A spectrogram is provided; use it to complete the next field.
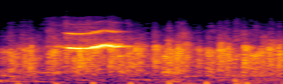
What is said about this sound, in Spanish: Un aplauso, un aplauso.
